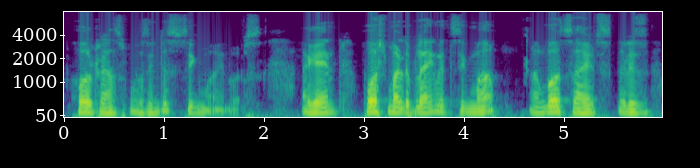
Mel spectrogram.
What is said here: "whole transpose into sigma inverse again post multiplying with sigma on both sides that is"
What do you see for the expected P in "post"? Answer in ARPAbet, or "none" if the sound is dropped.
F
